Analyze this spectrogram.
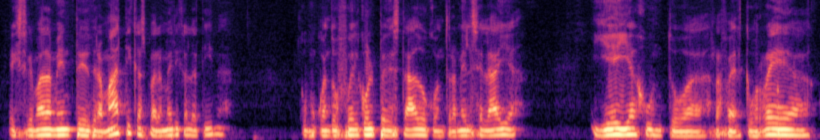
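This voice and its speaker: A Salvadoran man rises in a university auditorium to make a formal comment, pausing on fillers. His voice is very dark and mellow, and low-pitched. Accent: Salvadoran Spanish. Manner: formal, deliberate, hesitant fillers. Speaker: audience member, former legislator. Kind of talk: public comment at a panel.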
